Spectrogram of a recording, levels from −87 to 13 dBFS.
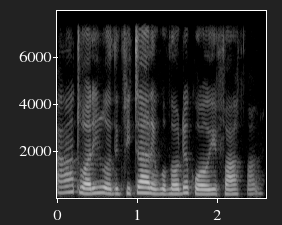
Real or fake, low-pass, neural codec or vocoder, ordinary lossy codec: fake; 7.2 kHz; autoencoder, 22.05 kHz, a latent of 192 numbers a frame, VITS, trained on one speaker; none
